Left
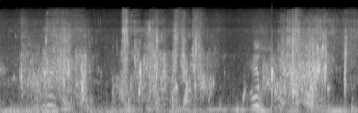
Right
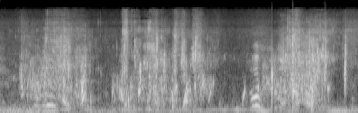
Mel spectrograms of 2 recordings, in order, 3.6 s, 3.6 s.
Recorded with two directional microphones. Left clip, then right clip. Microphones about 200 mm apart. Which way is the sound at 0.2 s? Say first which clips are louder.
Right 3 dB; 30° right (ahead or behind).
